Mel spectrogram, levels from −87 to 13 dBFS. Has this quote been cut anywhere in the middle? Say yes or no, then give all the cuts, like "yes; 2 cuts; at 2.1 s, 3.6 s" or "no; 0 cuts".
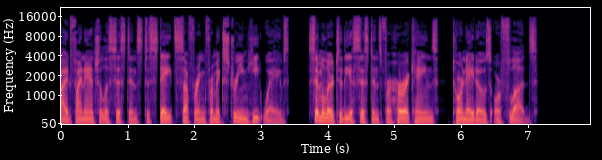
yes; 1 cut; at 4.8 s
